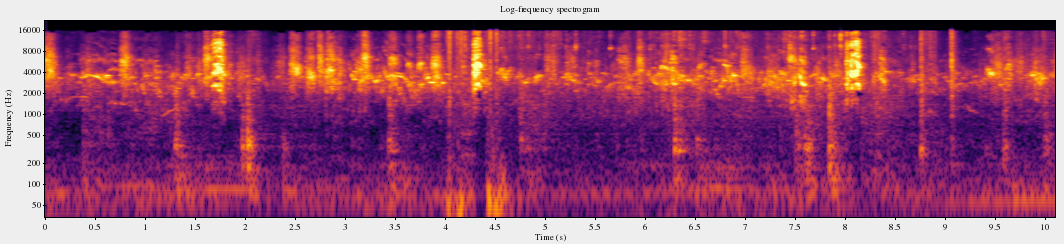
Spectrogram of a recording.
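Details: Captive green-cheeked parakeets in an amateur breeding aviary keeping up busy, uneven chatter of rasping chirps and sharp squawks, with occasional clicks and knocks between calls.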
